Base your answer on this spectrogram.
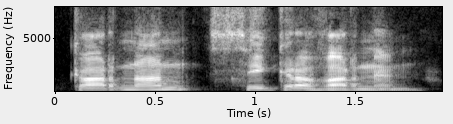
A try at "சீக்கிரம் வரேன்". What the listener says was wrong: Not Varnen, Varen.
